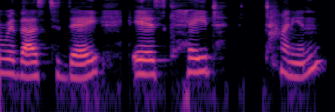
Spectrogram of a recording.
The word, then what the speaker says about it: Tynan: Is Kate Tynan, right? Did I say it right? No. Yeah, Kate almost. Tynan.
